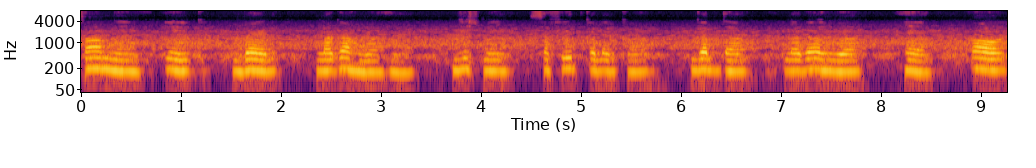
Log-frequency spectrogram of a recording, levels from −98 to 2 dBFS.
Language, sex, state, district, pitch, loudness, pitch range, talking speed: Hindi, male, Madhya Pradesh, Umaria, 170 Hz, -19 LUFS, 165-180 Hz, 105 wpm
